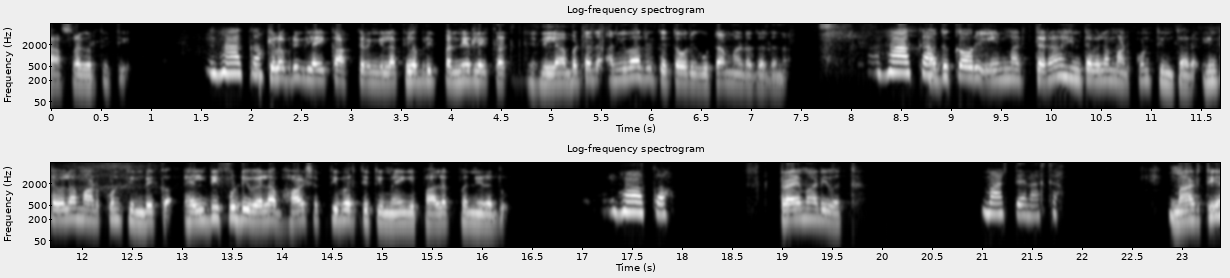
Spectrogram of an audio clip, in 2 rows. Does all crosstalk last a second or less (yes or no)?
yes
